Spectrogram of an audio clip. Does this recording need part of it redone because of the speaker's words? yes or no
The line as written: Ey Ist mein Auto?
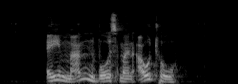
yes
